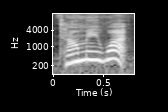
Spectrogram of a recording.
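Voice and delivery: high, insistent demand. A narrator's reading. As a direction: demand to be told. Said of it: "I demanded".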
